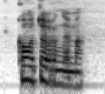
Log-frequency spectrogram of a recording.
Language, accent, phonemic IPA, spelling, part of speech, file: French, Canada, /kɔ̃.tuʁ.nə.mɑ̃/, contournements, noun, LL-Q150 (fra)-contournements.wav
- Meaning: plural of contournement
